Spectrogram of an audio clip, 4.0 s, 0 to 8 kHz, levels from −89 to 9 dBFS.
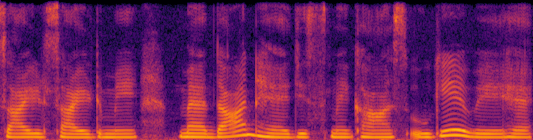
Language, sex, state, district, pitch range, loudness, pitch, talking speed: Hindi, female, Jharkhand, Ranchi, 195-205 Hz, -15 LUFS, 195 Hz, 150 wpm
